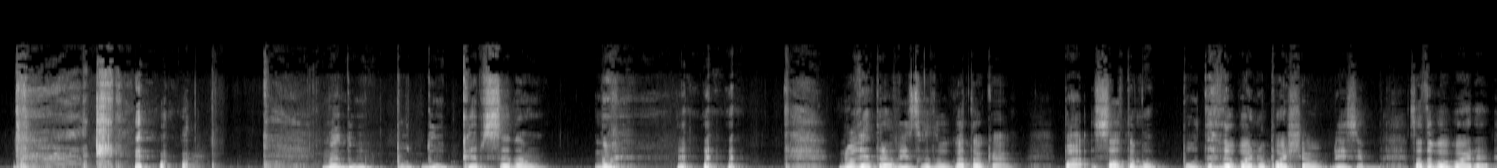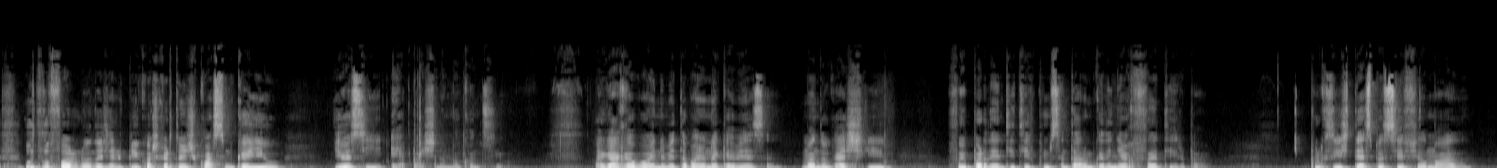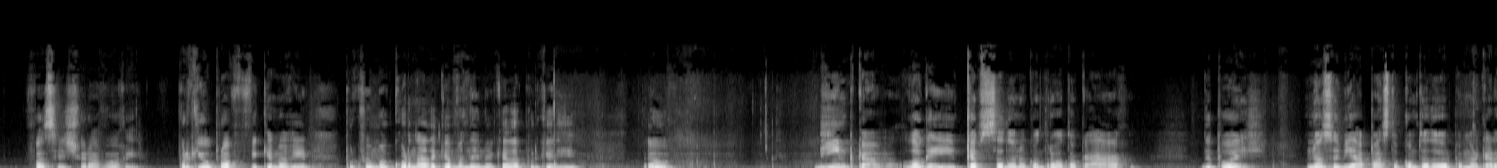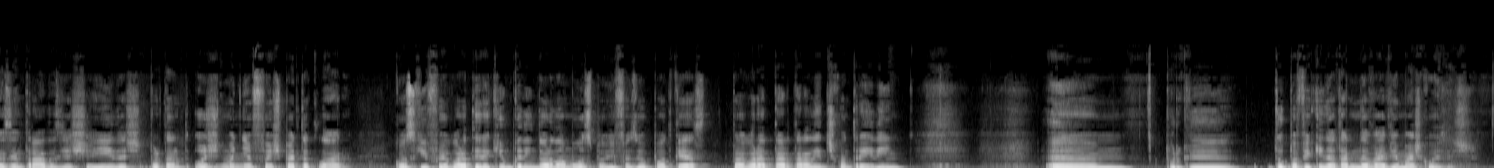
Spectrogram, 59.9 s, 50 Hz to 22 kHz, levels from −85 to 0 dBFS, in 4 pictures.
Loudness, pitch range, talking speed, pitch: -19 LUFS, 115-140 Hz, 160 wpm, 125 Hz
